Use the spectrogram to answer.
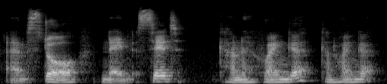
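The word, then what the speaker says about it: Cahuenga: store named sid canewenga can hunger and that's how you say it um kanhunga's one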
